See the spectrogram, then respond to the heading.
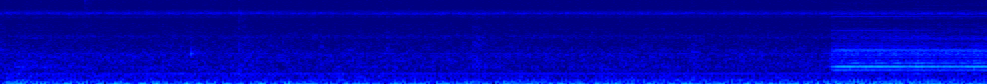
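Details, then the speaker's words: Polytron compo stereo with an added Bluetooth module: a faint steady hum, then a much louder buzzy hum when the electrolytic filter capacitor on the positive emitter output is disconnected. Mains hum from the missing filter capacitor. "suara noise sangat keras muncul kembali"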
